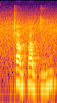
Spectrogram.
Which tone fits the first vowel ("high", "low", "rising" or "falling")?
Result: falling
